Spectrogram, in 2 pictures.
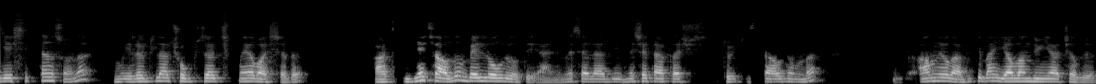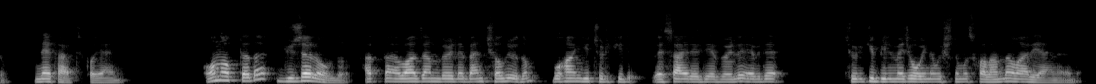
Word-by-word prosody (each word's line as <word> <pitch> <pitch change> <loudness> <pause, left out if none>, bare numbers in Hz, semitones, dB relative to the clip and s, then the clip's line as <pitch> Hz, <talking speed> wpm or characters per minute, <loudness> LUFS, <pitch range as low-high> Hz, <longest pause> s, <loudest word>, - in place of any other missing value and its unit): geçtikten 150 +3 -1
sonra 195 - -6
melodiler 140 +5 0
çok 150 -2 0
güzel 145 0 +2
çıkmaya 145 -1 0
başladı. 120 -6 0 0.7
Artık 120 +1 +1
ne 150 +8 +3
çaldığım 170 +2 +5
belli 160 0 +6
oluyordu 140 -9 +3
yani. 95 +1 -9
Mesela, 125 +1 0
bir 125 -2 -4
Neşet 140 +3 -1
Ertaş 130 -1 0
türküsü 125 -1 -8
çaldığımda, 125 -2 -1 0.9
anlıyorlardı 140 -3 +2
ki 155 +1 -2
ben 155 - +2
Yalan 140 -1 +5
Dünya 135 -1 +3
çalıyorum. 105 -5 -4 0.3
Net 130 -1 +1
artık 95 -1 -5
o - - -1
yani. 95 -1 -7 0.8
O 180 - +2
noktada 185 +7 +2
güzel 145 +4 +6
oldu. 95 -3 -2
Hatta, 130 +1 -2
bazen 135 0 +3
böyle, 135 -1 -1
ben 135 +1 0
çalıyordum 140 +1 -2
"Bu 135 0 -1
hangi 140 -1 0
türkü 125 -2 -8
vs." 120 0 -3 0.3
diye 125 -1 -4
böyle 120 +4 -2
evde 130 0 -2 0.6
türkü 130 +2 -2
bilmece 130 0 0
oynamışlığımız 125 0 -3
falan 120 0 -1
da 140 -1 +1
var 125 -2 0
yani 100 -3 -6
öyle. - - -14
130 Hz, 145 wpm, -24 LUFS, 125-145 Hz, 0.9 s, belli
